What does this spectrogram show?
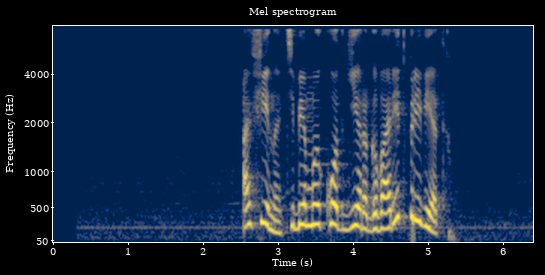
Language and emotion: Russian, neutral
